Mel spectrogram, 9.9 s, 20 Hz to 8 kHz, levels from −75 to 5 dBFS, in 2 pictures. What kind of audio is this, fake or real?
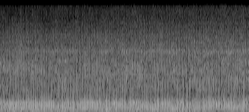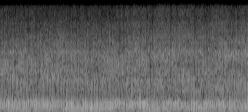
fake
